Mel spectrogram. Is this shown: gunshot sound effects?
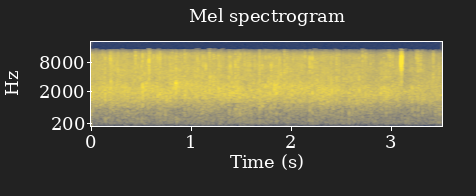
no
